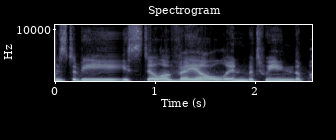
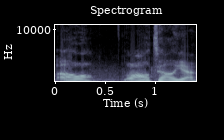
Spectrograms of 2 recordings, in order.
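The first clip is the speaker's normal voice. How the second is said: put-on Southern drawl accent. Voicing a character who agrees to tell his story: southern drawl. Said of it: "He's Southern".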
